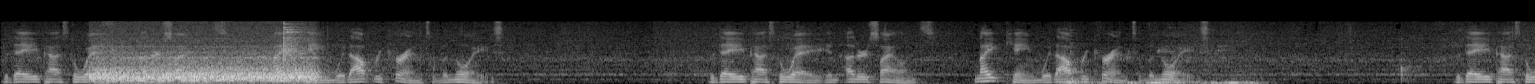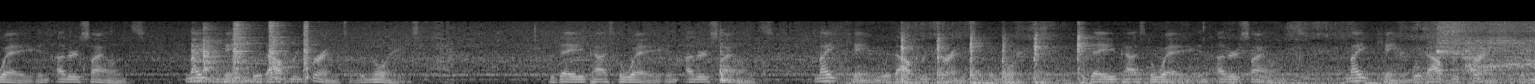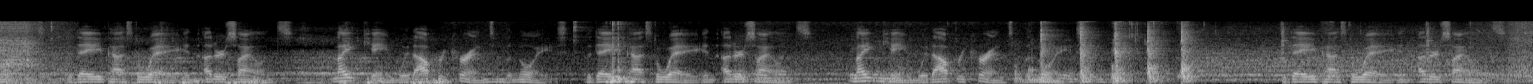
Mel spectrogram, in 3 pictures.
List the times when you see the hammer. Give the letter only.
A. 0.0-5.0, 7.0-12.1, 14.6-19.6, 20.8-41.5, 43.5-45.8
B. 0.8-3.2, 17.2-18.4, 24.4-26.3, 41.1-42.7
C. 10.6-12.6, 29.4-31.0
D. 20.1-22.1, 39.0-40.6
B.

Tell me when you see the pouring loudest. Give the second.
30 s.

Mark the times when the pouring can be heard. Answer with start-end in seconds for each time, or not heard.
10.6-12.6, 29.4-31.0.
